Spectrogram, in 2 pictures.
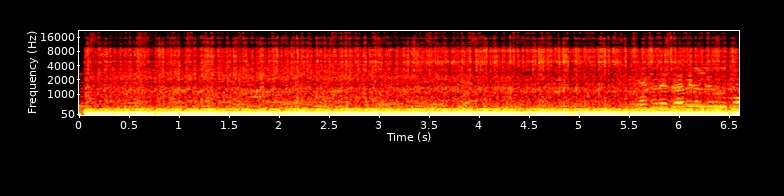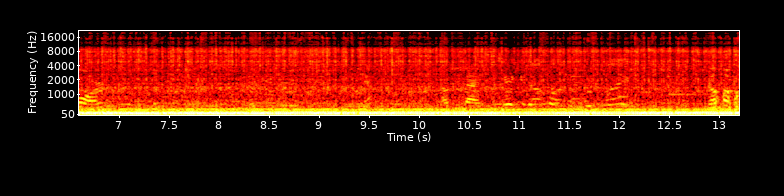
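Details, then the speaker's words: Car after fixing cam timing, fuel delivery and injector placement, driven hard in second gear at 65–70 mph, not taken to redline; deep steady drone, no misses or hesitation, pulls cleanly, driver says never ran like this. "It's got plenty of power. Has it ever run like that? It's never run like this. It's madness."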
